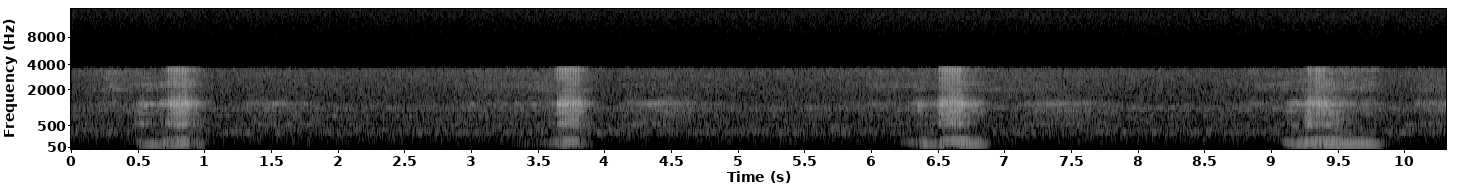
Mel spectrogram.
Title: Snoring softly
